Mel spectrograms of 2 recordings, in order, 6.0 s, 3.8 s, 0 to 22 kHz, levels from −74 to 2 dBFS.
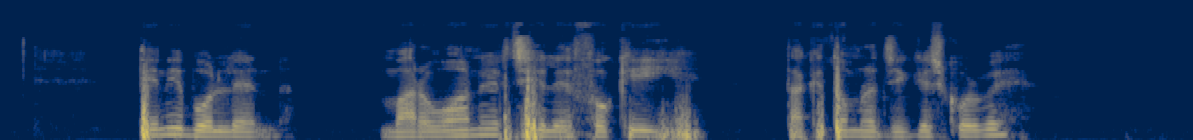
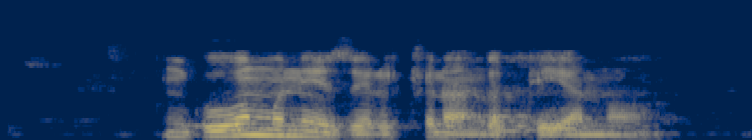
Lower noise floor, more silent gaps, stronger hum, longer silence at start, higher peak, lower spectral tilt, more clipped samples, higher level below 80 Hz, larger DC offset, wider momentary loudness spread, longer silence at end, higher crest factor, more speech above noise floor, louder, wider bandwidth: first, -69 dBFS vs -61 dBFS; neither; neither; about the same, 0.7 s vs 0.8 s; first, 0 dBFS vs -6 dBFS; second, -5.5 dB/octave vs -8 dB/octave; neither; first, -42 dBFS vs -60 dBFS; neither; second, 12 LU vs 15 LU; first, 0.9 s vs 0.45 s; about the same, 24 dB vs 20 dB; first, 46 dB vs 38 dB; about the same, -23 LUFS vs -23 LUFS; first, 11.5 kHz vs 7 kHz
